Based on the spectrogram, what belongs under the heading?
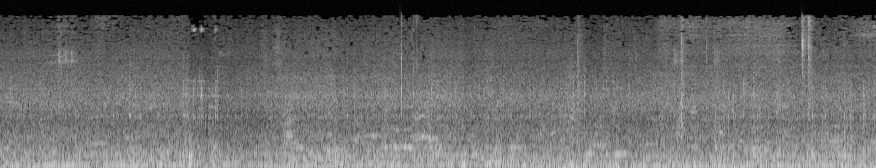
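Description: KTM Shuttle Tebrau train running, heard inside the passenger coach: a steady, deep rumble of wheels on rail, with a few faint clicks over it.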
